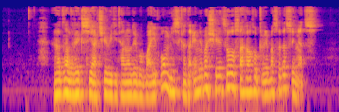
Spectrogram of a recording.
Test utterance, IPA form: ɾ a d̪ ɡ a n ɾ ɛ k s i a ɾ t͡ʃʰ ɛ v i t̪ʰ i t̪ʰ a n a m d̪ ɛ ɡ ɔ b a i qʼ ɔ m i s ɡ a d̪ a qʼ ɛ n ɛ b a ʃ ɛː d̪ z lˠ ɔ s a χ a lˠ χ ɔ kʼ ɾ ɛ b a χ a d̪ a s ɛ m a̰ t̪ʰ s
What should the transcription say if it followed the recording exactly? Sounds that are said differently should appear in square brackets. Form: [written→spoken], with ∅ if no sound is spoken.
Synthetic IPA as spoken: ɾ a d̪ ɡ a n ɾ ɛ k s i a ɾ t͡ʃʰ ɛ v i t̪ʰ i t̪ʰ a n a m d̪ ɛ [ɡ→b] ɔ b a i qʼ ɔ m i s ɡ a d̪ a qʼ ɛ n ɛ b a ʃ ɛː d̪ z lˠ ɔ s a χ a lˠ χ ɔ kʼ ɾ ɛ b a [χ→s] a d̪ a s ɛ [m→n] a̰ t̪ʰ s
